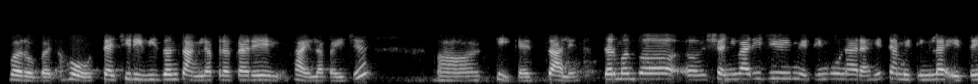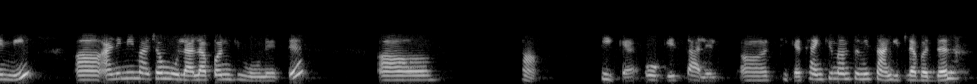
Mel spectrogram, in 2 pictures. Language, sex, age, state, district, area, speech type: Marathi, female, 30-45, Maharashtra, Akola, urban, conversation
